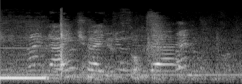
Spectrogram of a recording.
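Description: A loud steady tone cuts off about half a second in, followed by young girls talking and laughing over a hand-clapping game, with a few sharp claps.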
